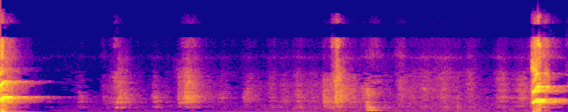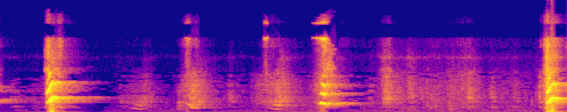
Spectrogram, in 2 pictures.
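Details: A young female Samoyed, nine months old, is at home on her favourite couch, seeming flirty. Loud, sharp barks come in scattered bursts, mixed with softer yips and whining sounds, with long quiet gaps between.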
